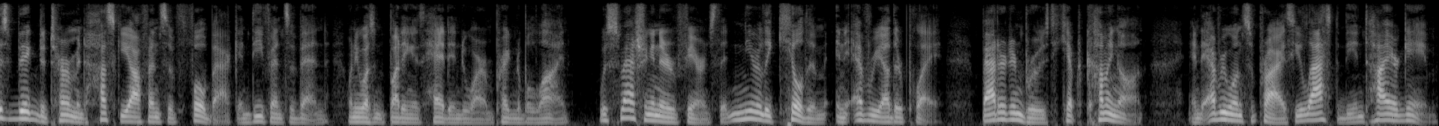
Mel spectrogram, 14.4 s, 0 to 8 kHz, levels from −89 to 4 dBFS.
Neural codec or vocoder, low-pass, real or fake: none; 7.2 kHz; real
